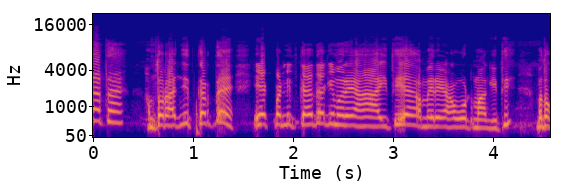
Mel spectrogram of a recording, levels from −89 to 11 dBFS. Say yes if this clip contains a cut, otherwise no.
no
